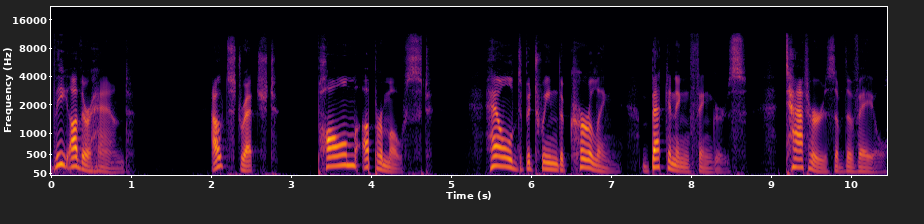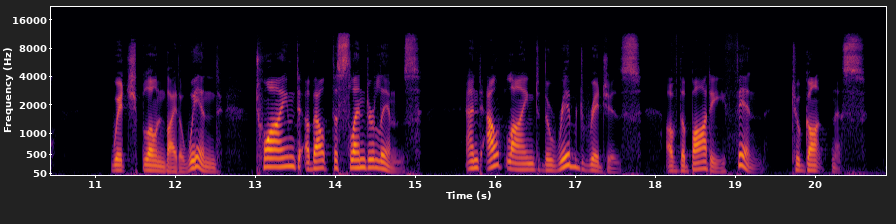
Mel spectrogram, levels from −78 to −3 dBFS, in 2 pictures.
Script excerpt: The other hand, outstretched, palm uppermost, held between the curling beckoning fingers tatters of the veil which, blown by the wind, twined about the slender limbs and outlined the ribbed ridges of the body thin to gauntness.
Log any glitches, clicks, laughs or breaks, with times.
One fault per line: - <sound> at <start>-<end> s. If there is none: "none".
none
